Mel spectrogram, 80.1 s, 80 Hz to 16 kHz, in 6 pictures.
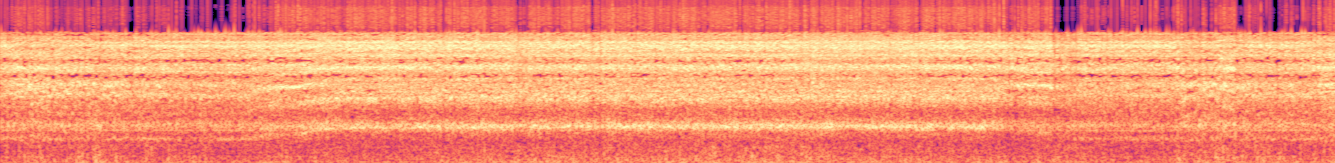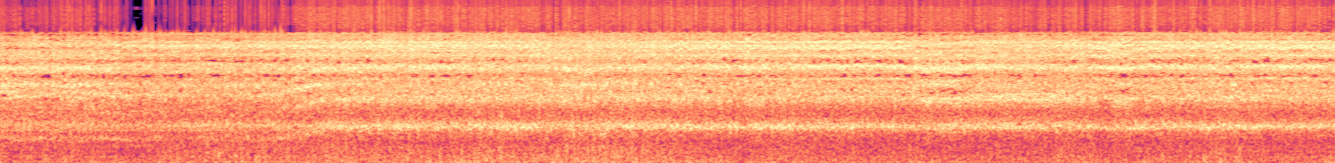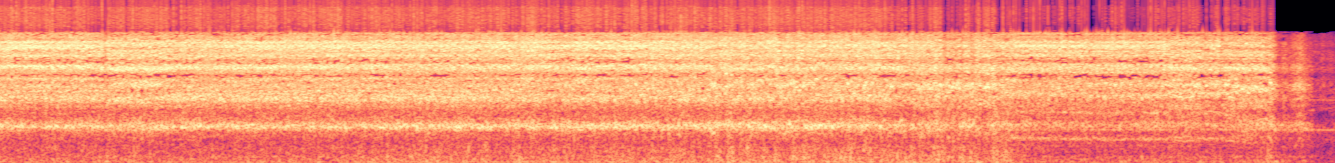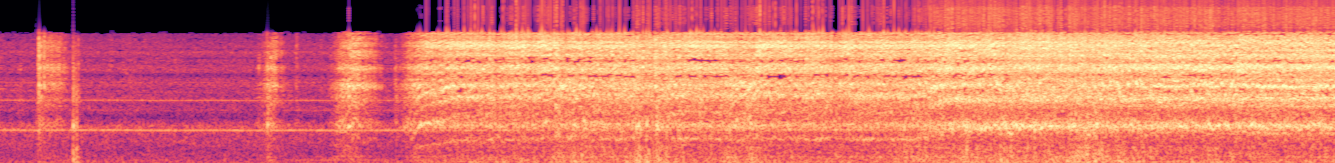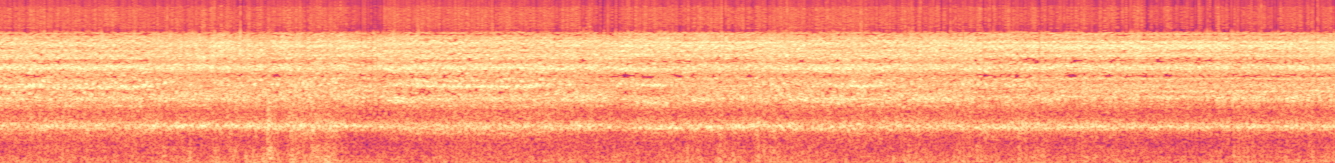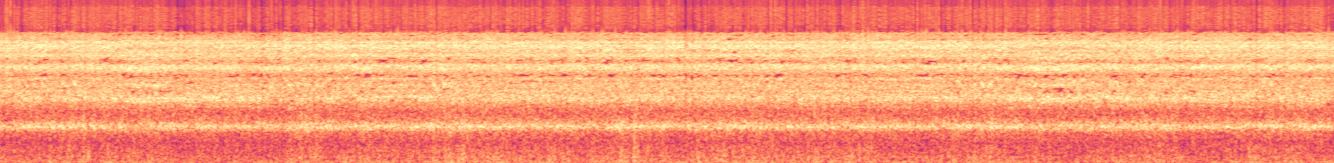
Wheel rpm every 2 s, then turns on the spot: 160, 190, 230, 240, 230, 190, 160, 160, 210, 230, 230, 230, 230, 230, 230, 230, 230, 230, 180, 150, 20, 20, 120, 160, 180, 220, 210, 220, 230, 220, 220, 220, 230, 230, 230, 230, 240, 230, 230, 230.
none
